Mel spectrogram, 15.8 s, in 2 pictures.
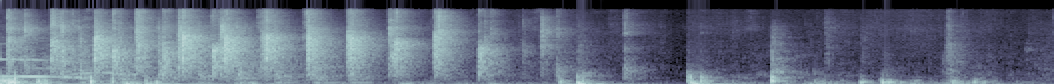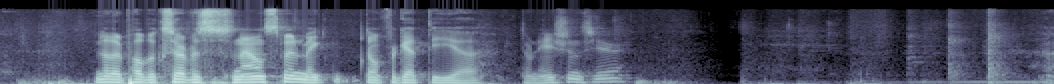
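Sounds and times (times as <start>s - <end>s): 
audience applause for comedian: 0.0s - 3.7s
speech: 8.6s - 12.7s.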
